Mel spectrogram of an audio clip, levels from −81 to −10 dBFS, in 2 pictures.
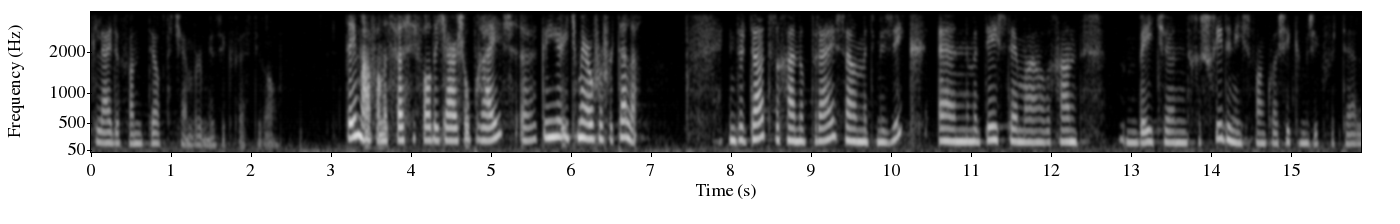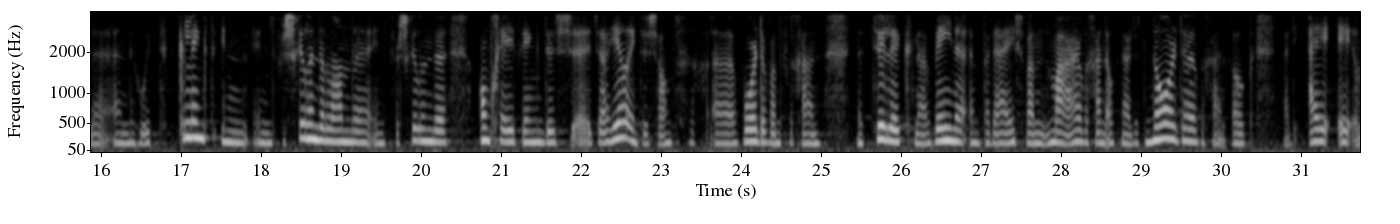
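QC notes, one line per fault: No faults found in this audio. Nothing in it calls for a timed entry.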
